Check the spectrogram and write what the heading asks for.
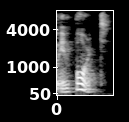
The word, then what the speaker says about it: import: As I'm sure we understand by now, shifting the stress to the second syllable will give us the verb form to import.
